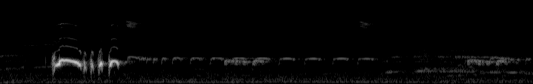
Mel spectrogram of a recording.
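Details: Local zebra dove in kerot-style song gives a loud burst of stuttered coos, then a long train of faint, evenly spaced soft notes trailing off into a quieter warble.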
